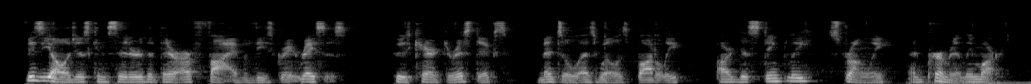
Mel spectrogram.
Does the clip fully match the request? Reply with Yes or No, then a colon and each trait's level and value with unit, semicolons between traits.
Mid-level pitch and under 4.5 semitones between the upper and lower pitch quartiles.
No: low, 115 Hz; average, 2.8 semitones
